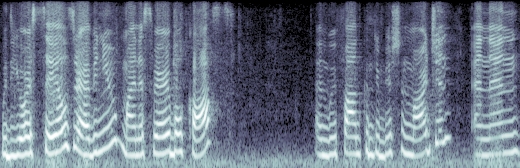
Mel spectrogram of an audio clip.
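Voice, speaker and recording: The woman's voice is pitched high. Background noise is noticeable behind her. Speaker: accounting instructor. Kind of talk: lecture.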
